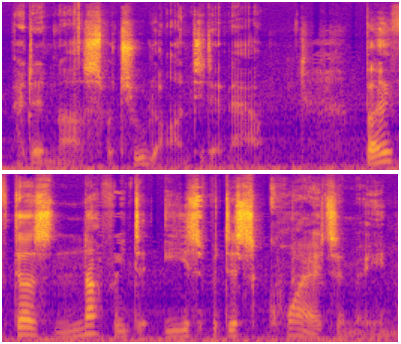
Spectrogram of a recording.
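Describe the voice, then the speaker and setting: Low-voiced man narrating a visual novel. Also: a little hiss or hum. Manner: stumbles over read lines and corrects himself. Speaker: let's play host reading aloud. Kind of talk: read-aloud visual novel narration with brief asides.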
